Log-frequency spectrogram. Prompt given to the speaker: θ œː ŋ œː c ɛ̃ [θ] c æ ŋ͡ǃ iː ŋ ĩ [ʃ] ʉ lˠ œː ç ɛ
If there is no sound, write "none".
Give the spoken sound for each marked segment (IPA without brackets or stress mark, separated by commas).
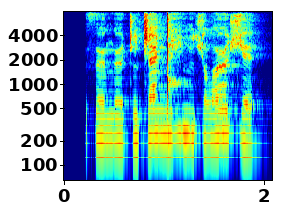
none, ç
